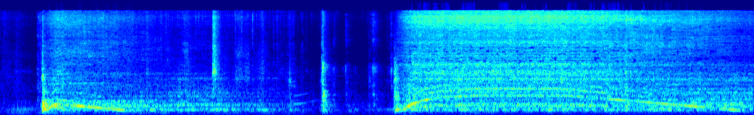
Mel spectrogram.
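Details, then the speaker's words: Restored Razor Pocket Mod electric scooter switched on: motor whines up smoothly, holds a steady pitch and winds down evenly with no grinding or clicking; sounds healthy. "That sounds pretty good. She's alive. She's alive."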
